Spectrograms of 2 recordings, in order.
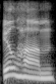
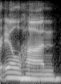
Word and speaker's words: Ilhan: So Ilhan Omar says, Ilham, I prefer Ilhan.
